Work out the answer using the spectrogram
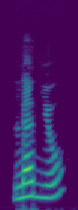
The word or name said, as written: agneau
